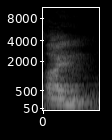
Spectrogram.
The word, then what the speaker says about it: iron: is breakfast not breakfast breakfast is foreign actual pronunciation is education next is iron I R1 it is not iron it is iron last one is sour it is R not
